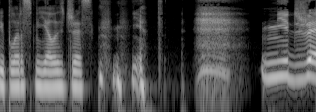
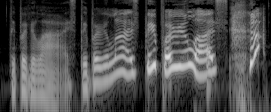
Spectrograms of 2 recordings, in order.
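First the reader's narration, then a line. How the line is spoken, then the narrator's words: Girl laughing. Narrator (Russian): смеялась девушка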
